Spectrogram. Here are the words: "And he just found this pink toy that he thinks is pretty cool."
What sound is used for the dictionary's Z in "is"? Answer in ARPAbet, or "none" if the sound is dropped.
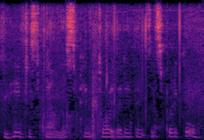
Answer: S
